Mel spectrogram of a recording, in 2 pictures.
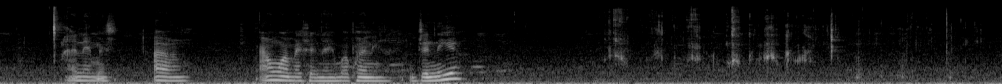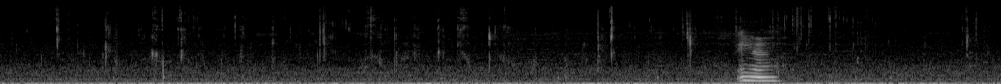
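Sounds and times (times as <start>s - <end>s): steady low hum: 0.0s - 20.0s
person chewing crunchy food: 6.0s - 19.0s, 19.6s - 20.0s.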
